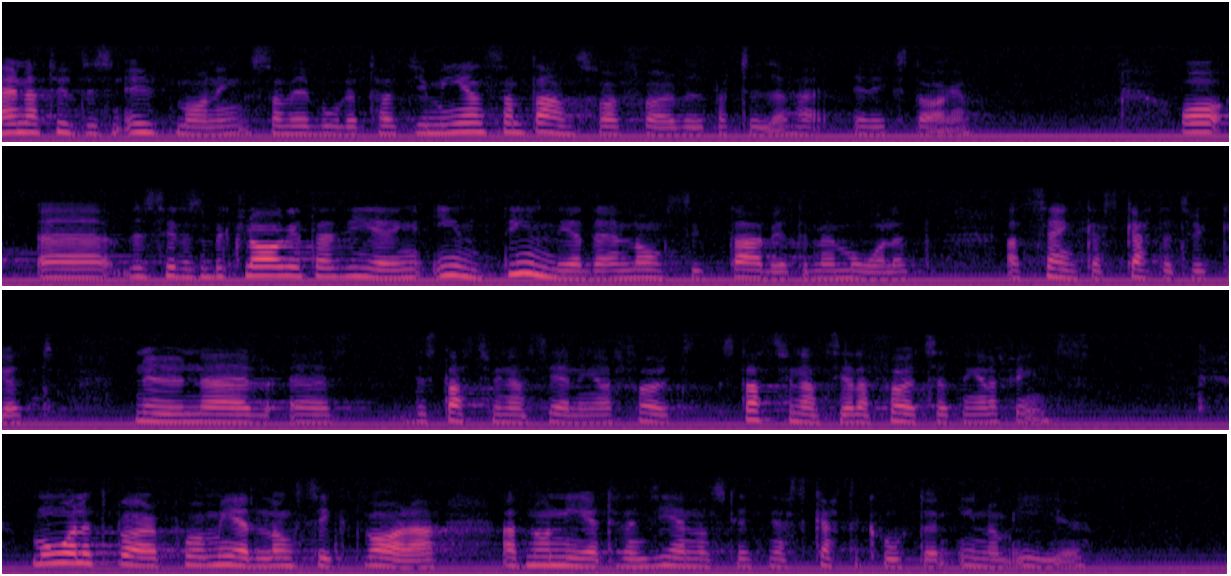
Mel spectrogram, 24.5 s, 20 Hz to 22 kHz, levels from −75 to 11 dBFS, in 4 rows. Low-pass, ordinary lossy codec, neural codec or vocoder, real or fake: 7.2 kHz; none; none; real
